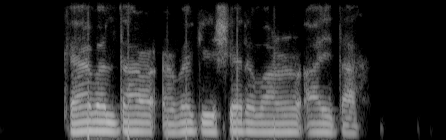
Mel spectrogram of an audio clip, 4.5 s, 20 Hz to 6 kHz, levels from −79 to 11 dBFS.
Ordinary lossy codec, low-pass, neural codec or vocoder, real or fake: Opus, 16 kbps; 5.4 kHz; none; real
